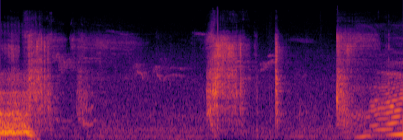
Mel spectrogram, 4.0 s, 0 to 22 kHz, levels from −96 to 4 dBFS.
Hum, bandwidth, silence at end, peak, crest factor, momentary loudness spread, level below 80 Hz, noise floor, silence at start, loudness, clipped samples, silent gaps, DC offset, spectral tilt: none; 16 kHz; 0 s; -14 dBFS; 20 dB; 21 LU; -62 dBFS; -53 dBFS; 0 s; -34 LUFS; under 0.1%; none; under 0.1%; -4 dB/octave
